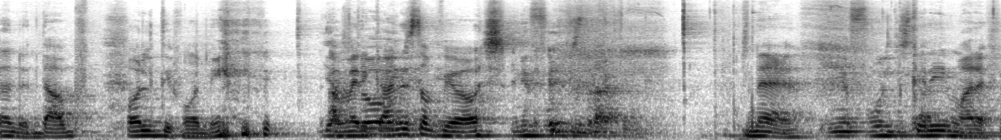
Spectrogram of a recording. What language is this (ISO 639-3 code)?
ell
